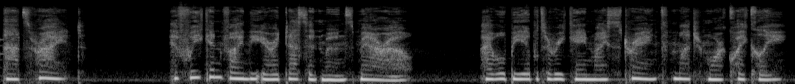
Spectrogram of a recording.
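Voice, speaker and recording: An actress voicing a mysterious, ethereal young woman in a video game, speaking softly and calmly in a breathy whisper. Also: on the high side. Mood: hushed. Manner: soft, calm, unhurried.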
